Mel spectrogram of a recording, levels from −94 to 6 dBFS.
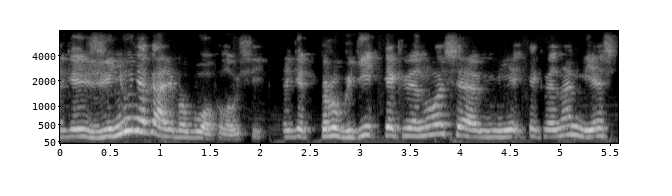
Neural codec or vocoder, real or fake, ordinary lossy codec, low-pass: none; real; Opus, 24 kbps; 7.2 kHz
